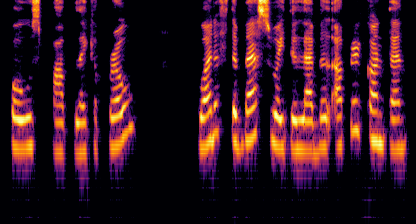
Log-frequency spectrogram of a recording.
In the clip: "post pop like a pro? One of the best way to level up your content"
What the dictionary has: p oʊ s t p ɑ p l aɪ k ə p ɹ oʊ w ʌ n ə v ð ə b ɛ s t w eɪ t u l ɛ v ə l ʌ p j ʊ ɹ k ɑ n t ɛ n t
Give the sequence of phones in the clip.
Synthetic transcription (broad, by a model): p oʊ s p ɑ p l aɪ k ə p ɹ oʊ w ʌ n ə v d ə b ɛ s t w eɪ t u l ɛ b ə l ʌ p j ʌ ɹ k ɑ n t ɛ n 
